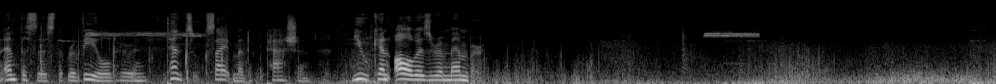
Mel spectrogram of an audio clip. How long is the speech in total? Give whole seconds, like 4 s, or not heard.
5 s.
